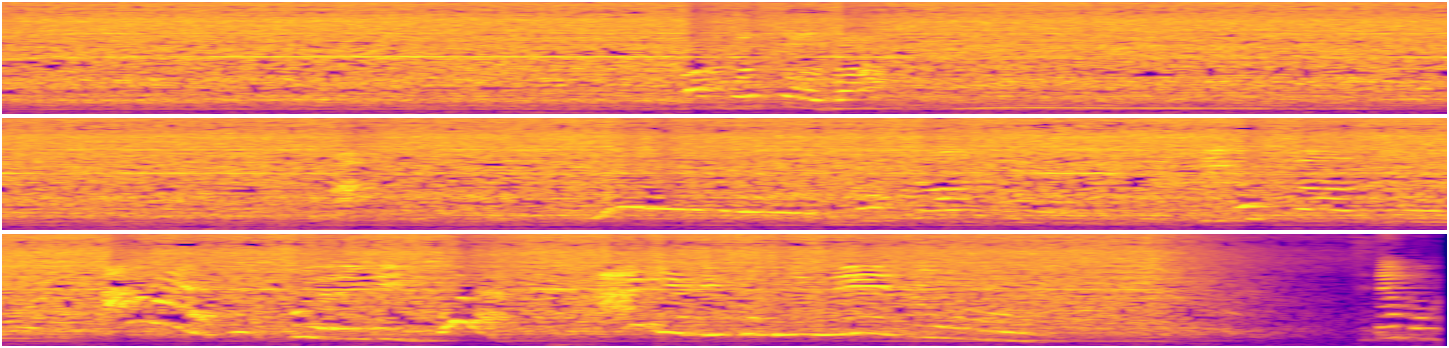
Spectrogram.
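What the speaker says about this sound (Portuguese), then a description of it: "Tá vendo o secador da mamãe? Vou ligar ele." A handheld hair dryer runs steadily and fairly loud close by for about twenty seconds, while someone talks softly over it, then it cuts off at the end; the setting is bathing a Shiba puppy at home.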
